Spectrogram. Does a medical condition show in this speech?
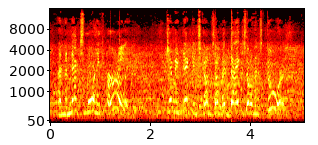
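No.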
